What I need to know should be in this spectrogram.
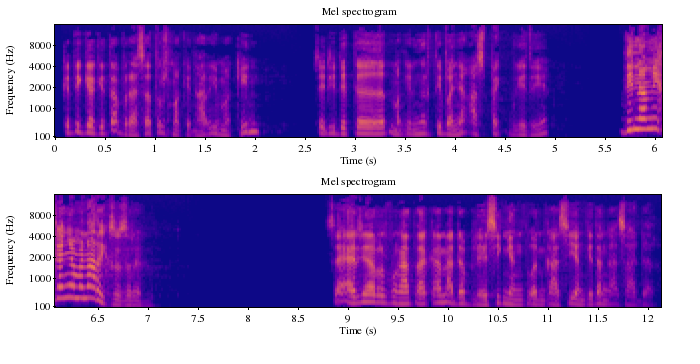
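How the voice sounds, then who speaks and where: Male pastor, high and gravelly, very animated sermon delivery with acted-out quotes, long church-hall reverb. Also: fairly quick. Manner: animated, joking, acts out quoted voices.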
